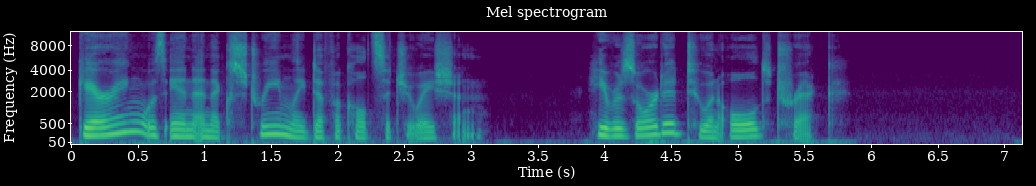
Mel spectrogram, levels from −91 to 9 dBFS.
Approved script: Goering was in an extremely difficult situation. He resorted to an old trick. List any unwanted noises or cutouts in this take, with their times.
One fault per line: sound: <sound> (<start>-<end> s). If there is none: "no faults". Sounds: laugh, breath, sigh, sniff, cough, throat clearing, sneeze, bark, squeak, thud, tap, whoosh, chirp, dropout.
no faults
